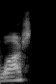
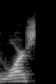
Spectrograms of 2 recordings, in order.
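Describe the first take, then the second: First: The word is said without an R sound. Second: The word is said with an R sound. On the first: "there's no R in wash" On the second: "she does say wash, and there's no R in wash"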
